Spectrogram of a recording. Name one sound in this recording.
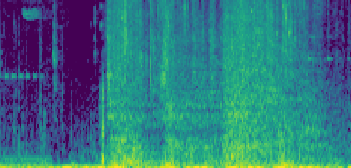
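A pickaxe clangs against a metal bin.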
